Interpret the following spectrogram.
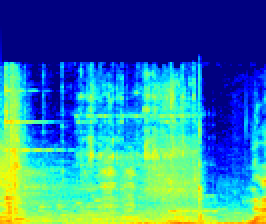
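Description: Animated film soundtrack: score music with mechanical, metallic movement sounds from the giant robot, beginning with a sharp hit and a low rumble coming in past the middle.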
